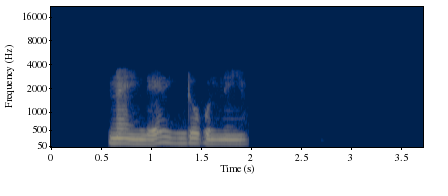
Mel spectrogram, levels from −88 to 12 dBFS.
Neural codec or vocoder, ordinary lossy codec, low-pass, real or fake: none; Opus, 24 kbps; 3.6 kHz; real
